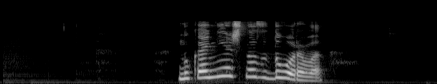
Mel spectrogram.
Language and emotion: Russian, positive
